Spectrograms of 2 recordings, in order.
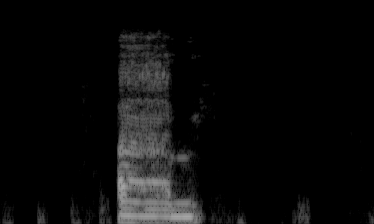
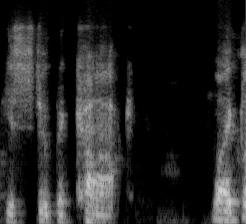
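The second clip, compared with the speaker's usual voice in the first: ordinary delivery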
